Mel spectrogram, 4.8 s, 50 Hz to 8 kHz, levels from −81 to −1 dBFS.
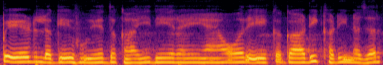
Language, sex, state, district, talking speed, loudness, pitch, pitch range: Hindi, male, Punjab, Fazilka, 150 wpm, -13 LUFS, 190 Hz, 185-200 Hz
